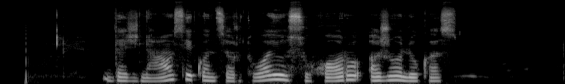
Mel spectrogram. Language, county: Lithuanian, Vilnius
